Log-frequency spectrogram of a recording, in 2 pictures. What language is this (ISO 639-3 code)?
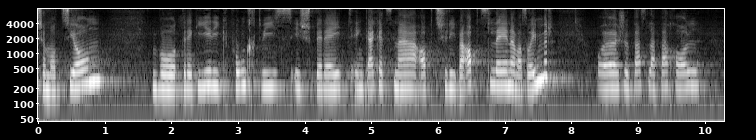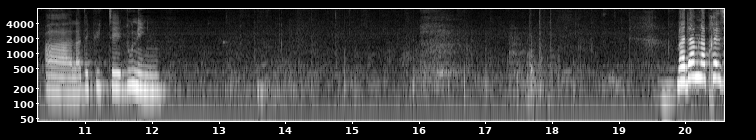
gsw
